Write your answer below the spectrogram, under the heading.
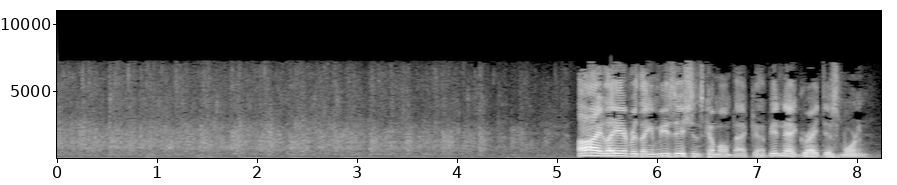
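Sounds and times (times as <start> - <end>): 
large audience clapping: 0.0 - 5.2
speech: 5.2 - 8.2.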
